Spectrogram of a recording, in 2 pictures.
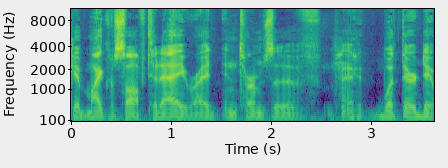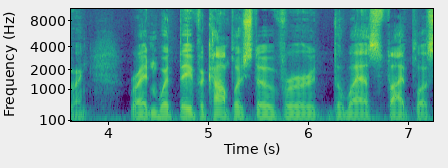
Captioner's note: laughs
